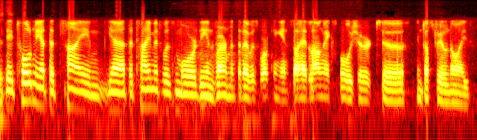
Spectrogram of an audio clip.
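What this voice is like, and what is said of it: Irish Cork accent. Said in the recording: “I'm from Cork, so you'll pick up the Cork accent.”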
